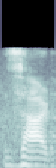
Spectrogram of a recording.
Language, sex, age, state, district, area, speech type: Goan Konkani, male, 18-30, Goa, Bardez, rural, read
